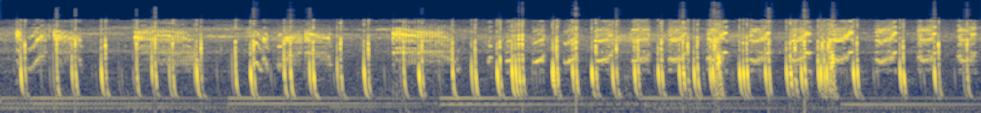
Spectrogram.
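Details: Edible-nest swiftlet lure call played to attract swiftlets: rapid series of sharp, high chirps and clicks, closely repeated, forming a dense chattering train with brief gaps.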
